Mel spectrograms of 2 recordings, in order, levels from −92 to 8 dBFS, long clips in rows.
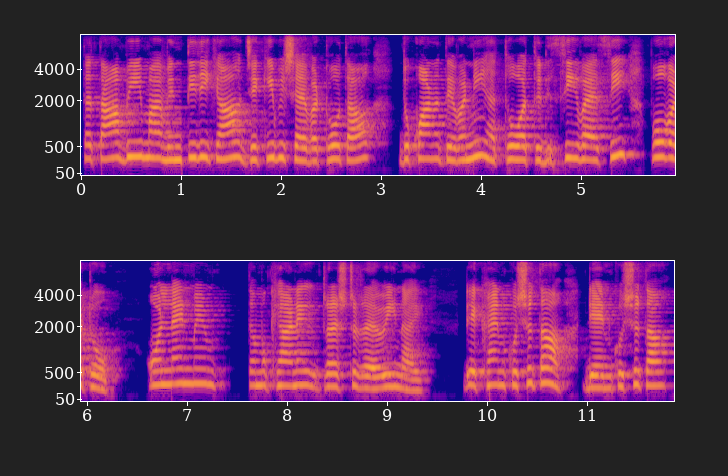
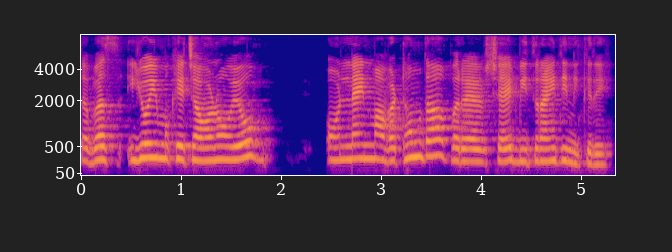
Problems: none marked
